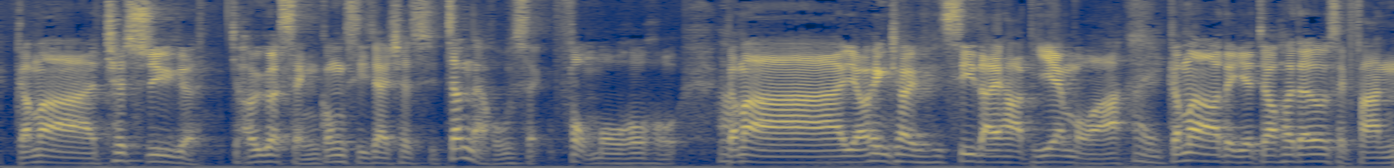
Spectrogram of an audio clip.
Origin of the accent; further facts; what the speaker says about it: Hong Kong; 一入到去我就可能作为香港人，虽然喺大陆去太多年，但系啲普通话始终唔正嘅。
